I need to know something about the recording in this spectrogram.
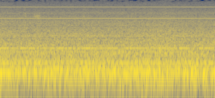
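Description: Faint, steady hiss of room tone with a few faint steady hums, and no distinct sound events.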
